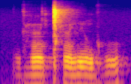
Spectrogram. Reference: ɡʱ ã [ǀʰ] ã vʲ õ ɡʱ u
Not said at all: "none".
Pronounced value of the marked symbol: ǀʰ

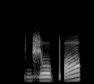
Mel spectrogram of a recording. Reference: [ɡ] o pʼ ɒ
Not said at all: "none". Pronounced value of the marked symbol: d͡ʒ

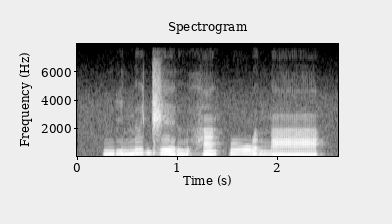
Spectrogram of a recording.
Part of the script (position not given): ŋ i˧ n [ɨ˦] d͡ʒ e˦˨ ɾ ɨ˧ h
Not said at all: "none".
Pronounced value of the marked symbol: ɨ˦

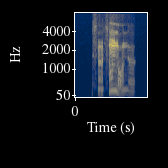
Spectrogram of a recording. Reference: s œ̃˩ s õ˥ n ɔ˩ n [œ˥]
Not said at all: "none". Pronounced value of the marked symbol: œ˩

